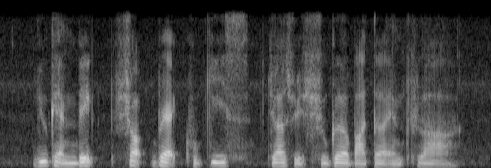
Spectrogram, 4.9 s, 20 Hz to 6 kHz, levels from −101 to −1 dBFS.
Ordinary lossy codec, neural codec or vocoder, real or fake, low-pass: none; codec, 16 kHz, 16 kbps, FunCodec, trained on LibriTTS, 50 frames a second; fake; 5.4 kHz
